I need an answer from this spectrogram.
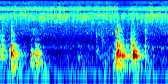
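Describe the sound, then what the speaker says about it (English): Water splashing at a bathroom sink while a face is washed: a few short splashy bursts, close and moderately loud, with no voices. "So I go just wash my face with some."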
